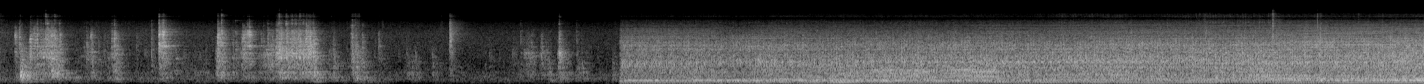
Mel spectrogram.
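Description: Irregular metal clanks and knocks as a rusty steel dump-truck tailgate is handled and worked back into place. About six seconds in, this gives way abruptly to the steady idle of the Oshkosh dump truck's Cummins 6BT straight-six diesel.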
